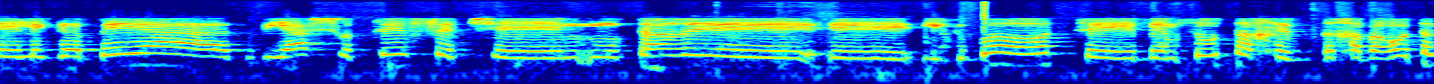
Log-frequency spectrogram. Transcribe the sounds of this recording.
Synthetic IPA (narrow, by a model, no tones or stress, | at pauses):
leɡabe̞jaɡbiaʃo̞tefe̞tʃemutaʁe | liɡbo̞tbeemt͡sautaχχavaʁo̞ta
